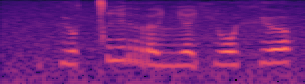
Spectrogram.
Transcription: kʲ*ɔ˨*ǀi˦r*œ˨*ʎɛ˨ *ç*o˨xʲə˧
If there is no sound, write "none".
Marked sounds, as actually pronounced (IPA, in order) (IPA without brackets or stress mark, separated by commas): o˨, ə˨, ç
